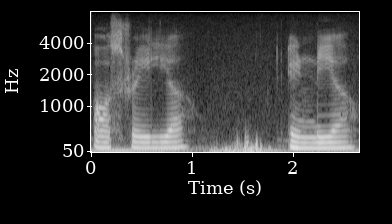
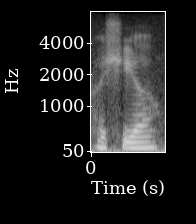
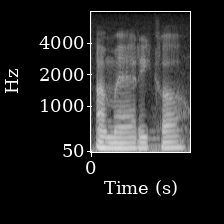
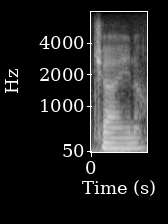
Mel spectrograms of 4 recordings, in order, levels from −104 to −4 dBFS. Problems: constant background noise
